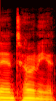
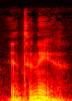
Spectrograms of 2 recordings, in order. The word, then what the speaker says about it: Antonia: say read the note the note says the boho bohemian name is strongly accented on the first syllable so we're all doing that I said Antonia too but then I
